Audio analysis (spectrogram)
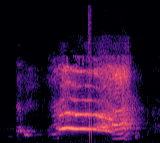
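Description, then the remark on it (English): A baby girl lets out a single loud, high-pitched wailing scream lasting about a second, strained and screechy, preceded by a brief fussy whimper. “Ooh, that scream was crazy, boy.”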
